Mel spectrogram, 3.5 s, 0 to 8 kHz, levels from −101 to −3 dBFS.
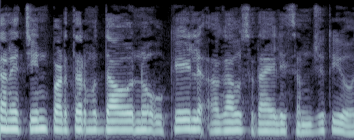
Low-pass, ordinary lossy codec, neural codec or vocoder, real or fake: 7.2 kHz; none; vocoder, 22.05 kHz, 80 mel bands, Vocos; fake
